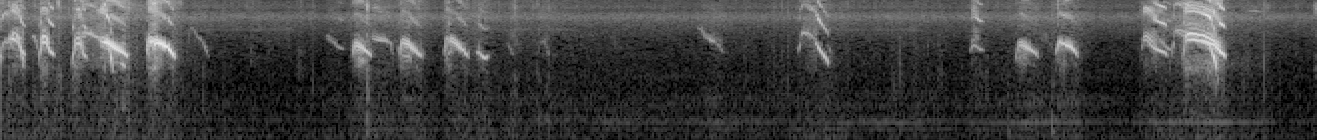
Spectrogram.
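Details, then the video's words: Newly hatched chicks on a farm give piercing, high, arching peeps in quick runs of three to five, with longer silences between runs and a faint hum underneath. "Chick sounds. Hatching From Egg"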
